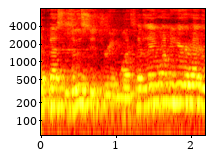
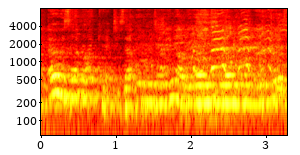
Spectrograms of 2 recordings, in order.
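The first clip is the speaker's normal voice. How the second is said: higher-pitched, teasing British impression; mock British accent; 4 semitones higher, 3 dB louder than usual. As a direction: imitate a co-star's jokey British accent. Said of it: "a British accent back to me".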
